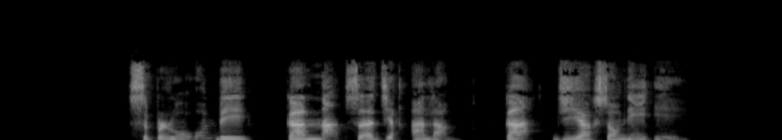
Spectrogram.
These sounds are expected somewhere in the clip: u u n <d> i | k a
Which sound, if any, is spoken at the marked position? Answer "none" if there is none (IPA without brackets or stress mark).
b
